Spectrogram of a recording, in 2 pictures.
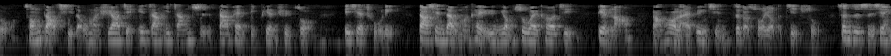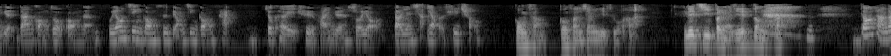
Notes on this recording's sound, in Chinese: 這一集是在一個電影工作室裡錄製的，所以效果有一點差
